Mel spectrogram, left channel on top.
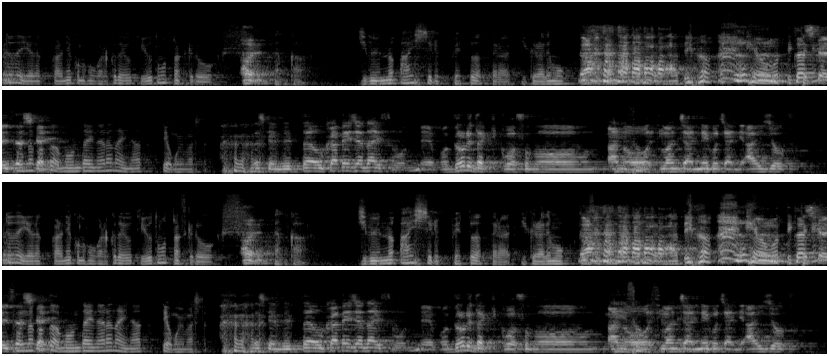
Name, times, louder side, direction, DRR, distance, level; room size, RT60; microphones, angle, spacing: voice 1, 0.0-2.4 2.7-3.0 3.6-10.9 14.3-15.3, right 3 dB, 50° right, 9 dB, 0.8 m, -33 dB
voice 2, 5.8-6.7 7.3-8.8 10.8-16.2, left 1 dB, 10° left, 5 dB, 1.6 m, -27 dB
20.0 x 16.5 x 9.6 m, 0.79 s
head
